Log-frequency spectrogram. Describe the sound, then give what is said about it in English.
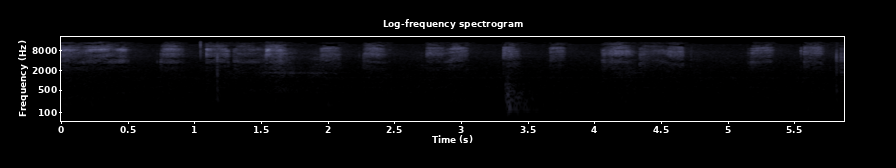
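Someone writes a word on a drawing board, making many short, scratchy strokes in quick succession. The sound is faint. “At 15 years old, I want to write this word down.”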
